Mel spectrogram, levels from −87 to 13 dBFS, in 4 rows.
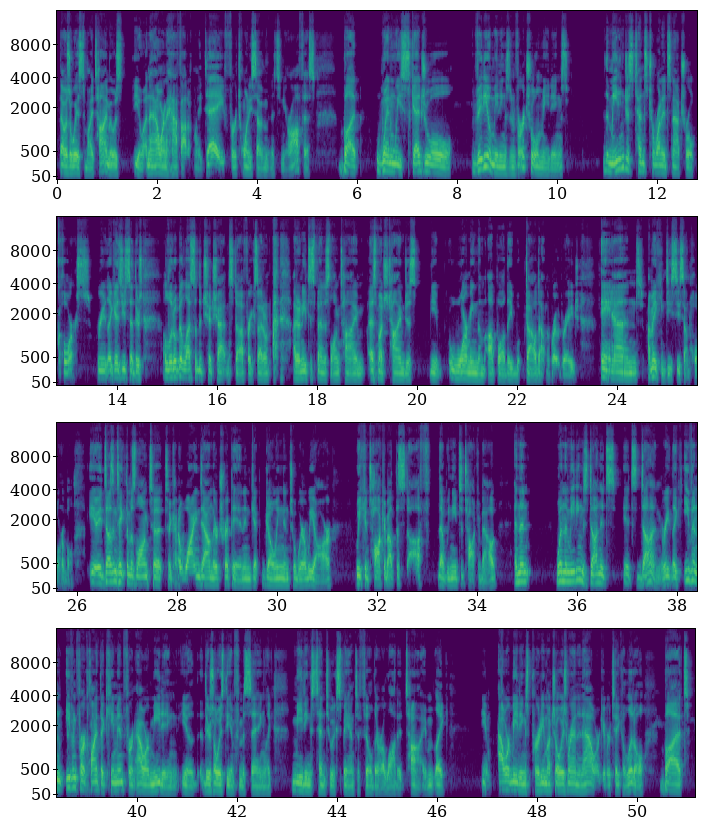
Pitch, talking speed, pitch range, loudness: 115 Hz, 215 wpm, 105-140 Hz, -19 LUFS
